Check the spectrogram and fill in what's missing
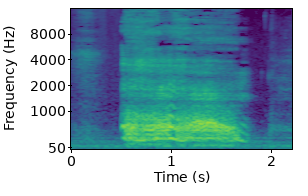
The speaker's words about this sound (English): That's not a very flattering sound. I have congestion. That sucks. You haven't coughed like that at all until just now. Okay, it's not a cough, it's me clearing my throat.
